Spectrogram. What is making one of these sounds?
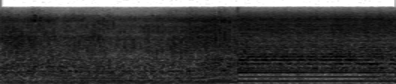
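A small engine revs up and its pitch rises.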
